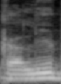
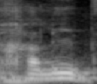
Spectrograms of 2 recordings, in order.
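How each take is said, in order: First: The name is said with a French-style pronunciation. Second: The name is said with an Arabic-style pronunciation. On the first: The speaker calls it wrong. "Au départ, je disais Khalid" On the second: The speaker calls it right. "maintenant je dis Khalid"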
